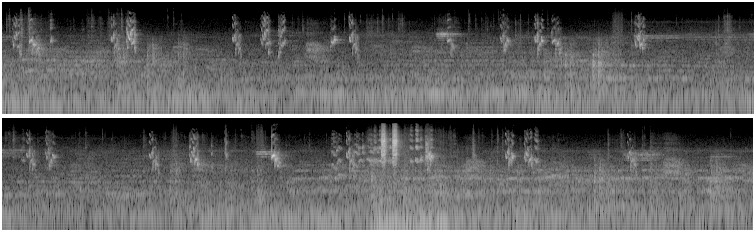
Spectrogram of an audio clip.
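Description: Budgerigars chirping and squawking in short calls scattered all through, with a louder, noisier flurry about three-quarters of the way through.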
